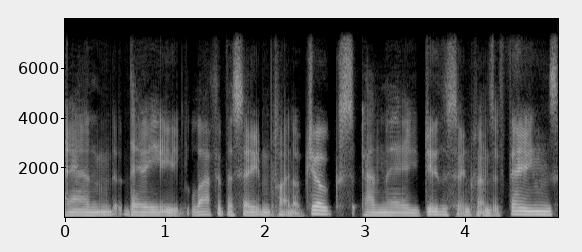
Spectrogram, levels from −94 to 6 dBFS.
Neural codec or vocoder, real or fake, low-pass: codec, 16 kHz, 1 kbps, FreqCodec, larger model; fake; 7.2 kHz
